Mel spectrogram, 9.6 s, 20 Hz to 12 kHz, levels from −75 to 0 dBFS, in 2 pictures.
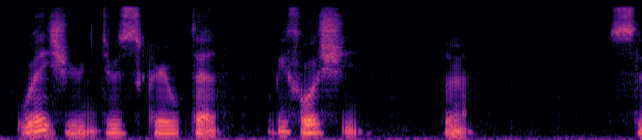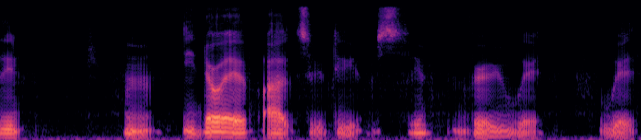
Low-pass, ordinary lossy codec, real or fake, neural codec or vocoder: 9.9 kHz; none; fake; autoencoder, 22.05 kHz, a latent of 192 numbers a frame, VITS, trained on many speakers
